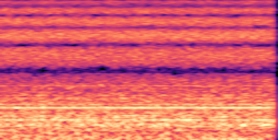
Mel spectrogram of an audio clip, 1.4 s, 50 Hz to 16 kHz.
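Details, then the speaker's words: Venton (VEC) 48 in cast-iron ceiling fan, likely 1970s or earlier, on a solid-state variable speed control around 30, not yet turning: low steady electrical hum and buzz with no spin-up. Buzzy, stiff bearings, poor variable-speed candidate. "kind of Buzzy too so this is not a good variable speed candidate anyways"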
